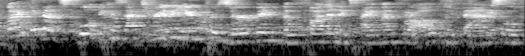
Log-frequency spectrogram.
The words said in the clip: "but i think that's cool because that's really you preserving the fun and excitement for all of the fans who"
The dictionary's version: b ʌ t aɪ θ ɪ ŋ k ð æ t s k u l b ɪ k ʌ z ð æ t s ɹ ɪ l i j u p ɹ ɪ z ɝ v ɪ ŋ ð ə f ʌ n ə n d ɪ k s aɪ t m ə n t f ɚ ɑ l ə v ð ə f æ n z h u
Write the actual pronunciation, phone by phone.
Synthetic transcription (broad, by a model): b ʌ t aɪ θ ɪ ŋ k ð æ t s k u l b ɪ k ʌ z ð æ t s ɹ ɪ l i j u p ɹ ɪ z ɝ v ɪ ŋ ð ə f ʌ n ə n ɪ k s aɪ t m ə n t f ɚ ɑ l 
